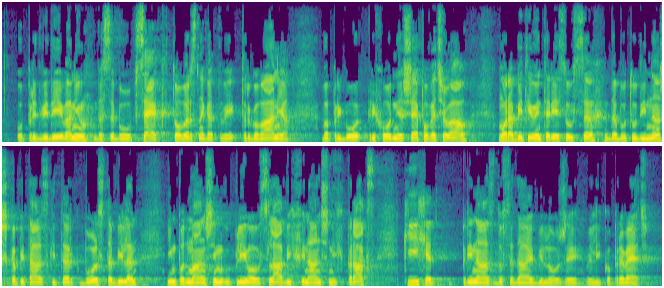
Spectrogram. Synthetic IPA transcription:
ɔpɾɛd̪ʋid̪eːʋanjud̪asɛboːpsɛkt̪oːʋəɾst̪nɛɡat̪əɾɡɔʋaːnja | ʋəpɾixoːd̪njɛʃɛpɔʋɛt͡ʃɛʋaw | moːɾabit̪iuint̪ɛɾeːsuwsəxd̪abot̪uːd̪inaʃkapit̪alskit̪əɾɡbolst̪abiːləninpɔd̪manʃimupliʋɔwslaːbixfinant͡ʃnixpɾakskijixjɛpɾinasd̪ɔsɛd̪ajbiloʒeʋɛliːkɔpɾɛʋɛt͡ʃ

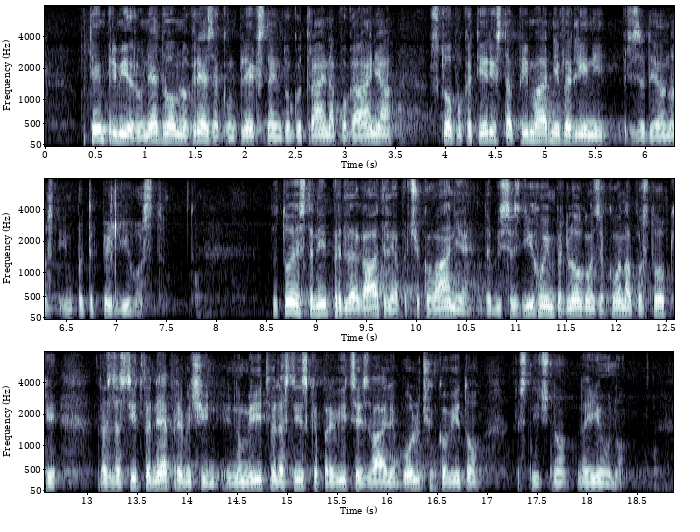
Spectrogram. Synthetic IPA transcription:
ut̪empɾimeːɾunɛd̪ʋoːmnɔɡɾɛzakɔmpleːksnaind̪ɔwɡɔt̪ɾaːjnapɔɡaːjanjaskloːpukat̪eːɾixst̪apɾimaːɾniʋəɾliːnipɾizad̪eːwnɔst̪ḭnpɔt̪əɾpɛʒlʲiːʋɔst̪ | zat̪oːjɛst̪ɾaniːpɾɛd̪laɡaːt̪ɛljapɾit͡ʃakɔʋaːnjɛd̪abisɛzniːxɔʋimpɾɛd̪loːɡɔmzakoːnapɔst̪oːp̚kiɾazlasiːt̪ʋɛnɛpɾɛmit͡ʃinḭnɔmɛjiːt̪ʋɛlast̪niːnskɛpɾaʋit̪sɛizʋaːjaliboːlut͡ʃiŋkɔʋiːt̪ɔ | ɾɛsniːt͡ʃnɔnajiwnɔ

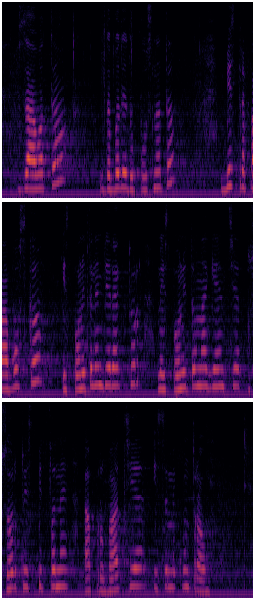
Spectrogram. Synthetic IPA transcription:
vzalˠət̪ə | d̪ɐbɤd̪ɛd̪opusnət̪ə | bist̪ɾɐpablˠofskə | ispɐlˠnit̪ɛlɛnd̪iɾɛkt̪oɾ | nɐispɐlˠnit̪ɛlˠnəːɡʲɛnt̪sijəposɔɾot̪oispit̪vɐnɛ | ɐpɾobat̪sijəisɐmɛkont̪ɾɔlˠ

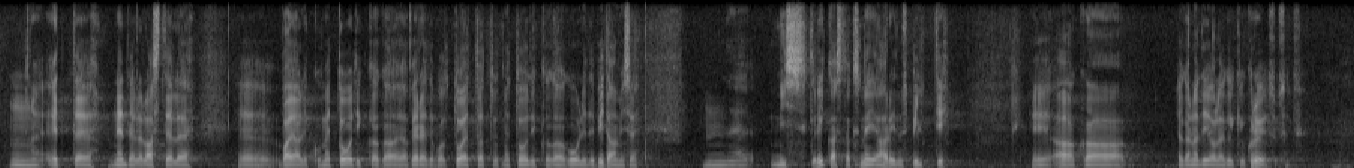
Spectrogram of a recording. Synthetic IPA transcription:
e̞t̪ːene̞nd̪̥e̞le̞lɑst̪e̞le̞ | vɑjɑlikːˑume̞t̪ːˑo̞ːd̪ikːˑɑɡ̥ɑjɑpe̞ɾe̞d̪̥e̞po̞ːlt̪ːo̞e̞t̪ːˑɑt̪ːˑud̪̥me̞t̪ːˑo̞ːd̪̥ikˑːɑɡ̥ɑko̞ːlid̪̥e̞pid̪̥ɑmise̞ | misrikːˑɑst̪ɑksme̞je̞hɑɾid̪̥uspilʲt̪ːi | ɑɡ̥ɑ | eɡ̥ɑnɑd̪e̞jo̞lekɤjkːjukrø̞ːsu̥se̞d̪̥

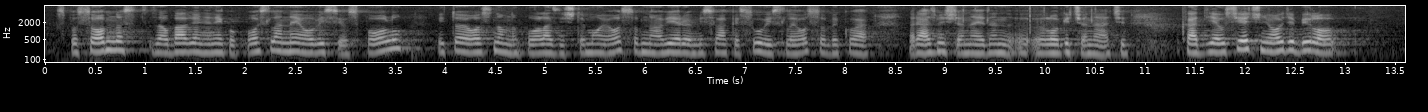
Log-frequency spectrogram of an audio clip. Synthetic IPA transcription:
spo̞so̞ːbno̞st̪zaobaʋʎaɲe̞ne̞ko̞ɡ̚po̞slˠane̞o̞ːʋisiospo̞luit̪o̞je̞o̞sno̞ʋno̞po̞lˠaziʃt̪e̞mo̞jeo̞so̞bno̞aʋje̞ɾuje̞misʋake̞suːʋisleo̞so̞be̞ko̞ja | ɾazmiːʃʎanaje̞d̪anlˠo̞ɡit͡ʃanːaːt͡ʃinkad̪je̞usje̞t͡ɕɲuo̞ːʋd̪je̞biːlˠo

